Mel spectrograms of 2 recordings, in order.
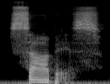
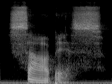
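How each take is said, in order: The two takes are said the same way.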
